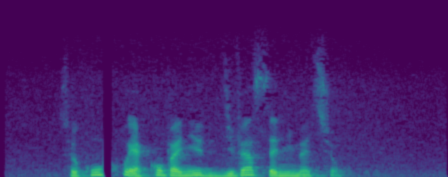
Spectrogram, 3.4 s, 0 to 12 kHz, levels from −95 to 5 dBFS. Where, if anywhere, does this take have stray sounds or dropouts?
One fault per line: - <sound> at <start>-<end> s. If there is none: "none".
- dropout at 0.8-0.8 s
